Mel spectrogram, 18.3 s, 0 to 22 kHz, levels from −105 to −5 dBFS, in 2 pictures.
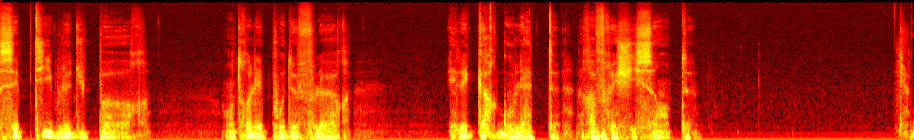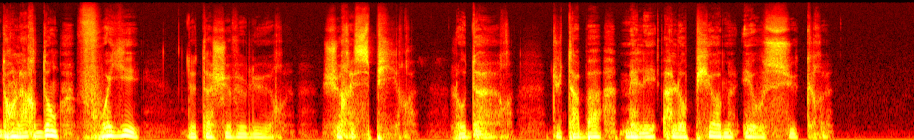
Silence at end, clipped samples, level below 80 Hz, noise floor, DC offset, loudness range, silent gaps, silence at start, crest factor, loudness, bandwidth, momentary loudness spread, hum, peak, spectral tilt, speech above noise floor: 0.85 s; under 0.1%; -34 dBFS; -64 dBFS; 0.3%; 7 LU; none; 0 s; 20 dB; -20 LUFS; 17.5 kHz; 17 LU; none; -2 dBFS; -6 dB/octave; 46 dB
